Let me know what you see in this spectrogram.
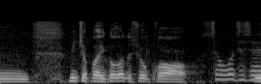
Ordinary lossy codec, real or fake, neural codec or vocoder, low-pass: none; real; none; none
